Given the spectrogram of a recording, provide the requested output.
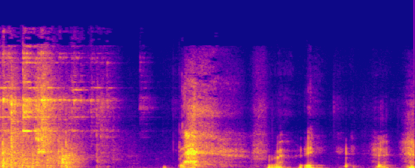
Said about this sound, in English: Go lay down. See, there's my dogs in the office. I'm not lying.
